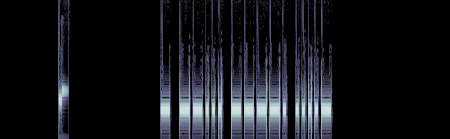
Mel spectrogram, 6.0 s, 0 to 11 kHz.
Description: Morse code, heard as a keyed tone, about 28 wpm, 700 Hz. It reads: T794
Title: Numbers - Contest Style - 4-Digit 28wpm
